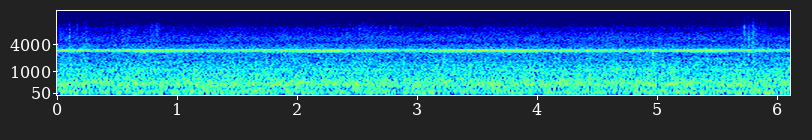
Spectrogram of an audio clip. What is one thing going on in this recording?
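Leaves and grass rustle as a man moves through them.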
